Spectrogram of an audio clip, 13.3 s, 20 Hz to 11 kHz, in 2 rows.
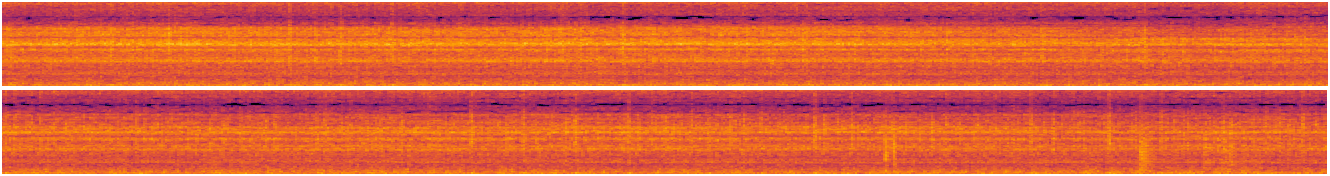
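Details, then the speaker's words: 1966 Chevy Biscayne 4-door, straight-six with Powerglide, after sitting about 20 years; steady, even idle with a smooth low rumble, no knocks or misses. Runs good, a little smoky. Normal idle. "This thing runs good. It's a little smoky."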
